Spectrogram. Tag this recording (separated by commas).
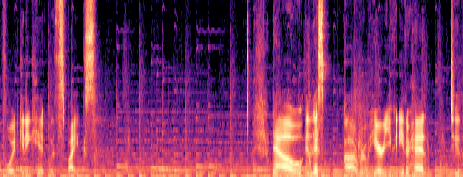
Speech, Music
